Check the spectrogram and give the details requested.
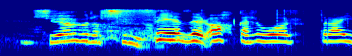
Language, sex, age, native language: Icelandic, female, 8, Icelandic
